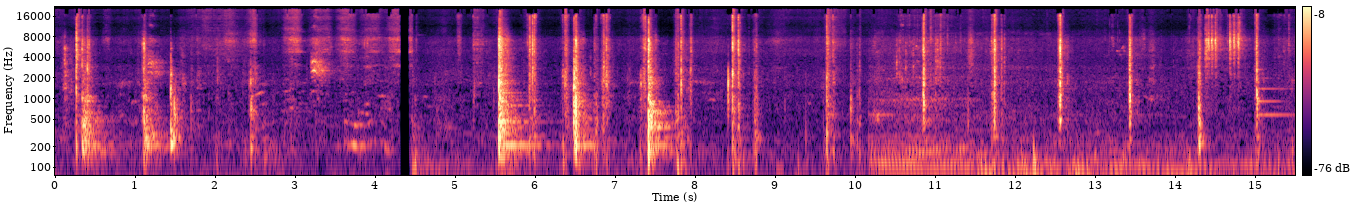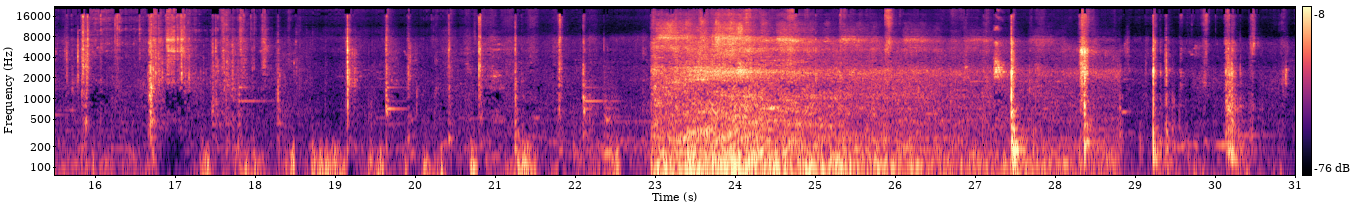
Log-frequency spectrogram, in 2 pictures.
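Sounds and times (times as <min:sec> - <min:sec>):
diesel engine drone: 0:23.0 - 0:28.8.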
